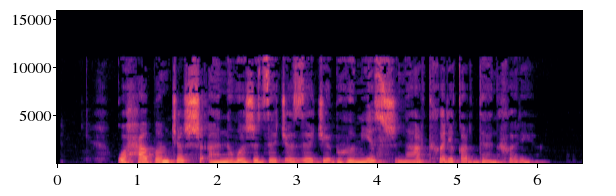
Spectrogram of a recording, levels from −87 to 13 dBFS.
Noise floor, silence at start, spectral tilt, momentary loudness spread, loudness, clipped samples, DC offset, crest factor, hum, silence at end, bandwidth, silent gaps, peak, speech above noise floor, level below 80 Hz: -57 dBFS; 0.75 s; -3.5 dB/octave; 11 LU; -19 LUFS; under 0.1%; under 0.1%; 18 dB; none; 0.5 s; 11.5 kHz; none; -2 dBFS; 38 dB; -60 dBFS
